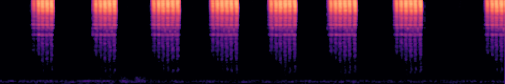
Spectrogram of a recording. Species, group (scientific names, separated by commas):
Platycleis grisea, Orthoptera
